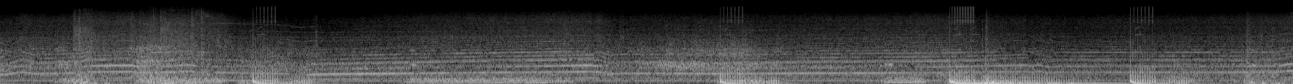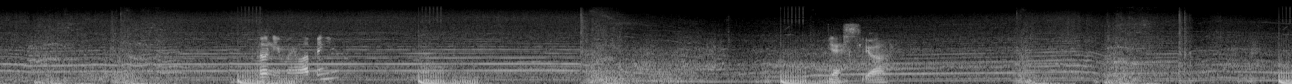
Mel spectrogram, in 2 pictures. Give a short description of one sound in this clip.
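A racing car engine whines at high revs, rising and dropping in pitch as it shifts gears.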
